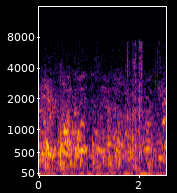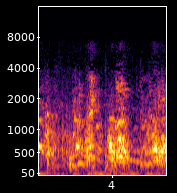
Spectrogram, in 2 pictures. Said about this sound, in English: It seems to me I hear a dog team coming down the street. I do for sure.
